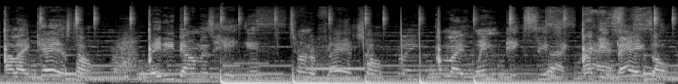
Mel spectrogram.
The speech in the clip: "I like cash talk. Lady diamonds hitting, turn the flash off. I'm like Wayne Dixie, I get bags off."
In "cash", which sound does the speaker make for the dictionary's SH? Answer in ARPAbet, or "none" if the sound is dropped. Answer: S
